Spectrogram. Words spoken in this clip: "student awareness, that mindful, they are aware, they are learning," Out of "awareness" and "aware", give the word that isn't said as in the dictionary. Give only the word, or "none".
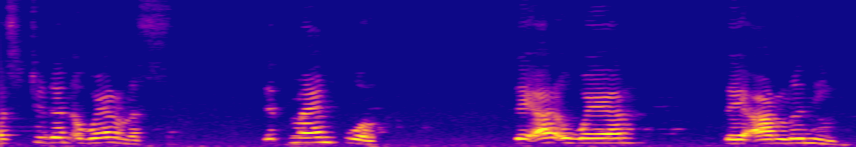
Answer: none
